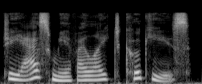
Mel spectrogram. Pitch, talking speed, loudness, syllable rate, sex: 220 Hz, 210 wpm, -18 LUFS, 5.4 syllables/s, female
